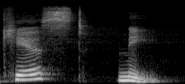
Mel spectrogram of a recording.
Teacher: Kissed o E não é pronunciado. Então, do S, você vai pro D.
